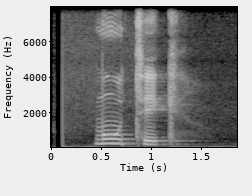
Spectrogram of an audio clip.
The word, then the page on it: well done: Australian English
